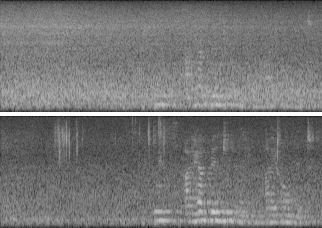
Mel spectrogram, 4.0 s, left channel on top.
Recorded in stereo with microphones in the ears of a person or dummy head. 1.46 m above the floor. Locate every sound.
1.9 s a woman speaking: 5° left (ahead or behind), 3.5 m; by 4.0 s centre (ahead or behind), 2 m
